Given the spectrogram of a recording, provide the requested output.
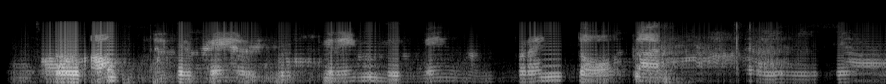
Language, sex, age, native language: Icelandic, male, 11, Icelandic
